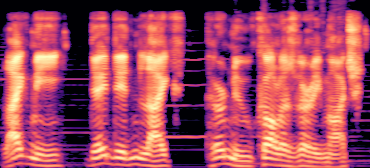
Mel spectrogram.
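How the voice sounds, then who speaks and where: A man's voice: fairly low pitch, unhurried, soft background music. A man presenting a narrated tour of a motorhome as a vlogger.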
